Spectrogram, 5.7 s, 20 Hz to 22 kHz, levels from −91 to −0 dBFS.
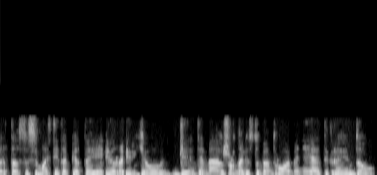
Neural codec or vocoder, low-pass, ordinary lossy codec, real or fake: none; 7.2 kHz; MP3, 64 kbps; real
